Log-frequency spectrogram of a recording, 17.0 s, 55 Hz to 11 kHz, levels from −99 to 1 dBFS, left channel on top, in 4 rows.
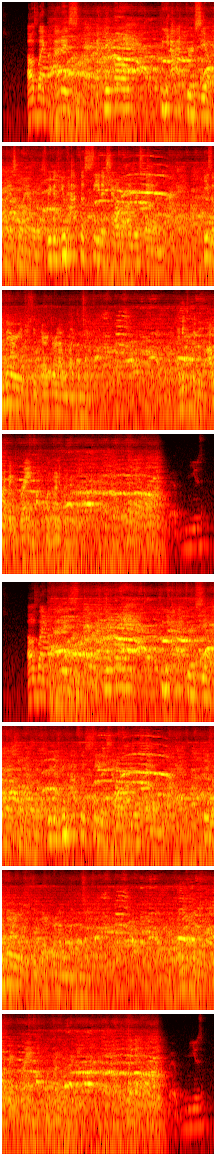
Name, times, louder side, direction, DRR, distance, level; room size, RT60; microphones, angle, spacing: voice 1, 0.5-1.5 1.8-2.6 3.2-7.4 8.3-10.6 12.0-14.1, left 3 dB, 55° left, 0 dB, 0.7 m, -34 dB
sound 1, 0.9-15.8, right 1 dB, 55° right, 2.1 m, -30 dB
voice 2, 1.6-2.4 6.0-6.8 7.2-7.5 8.5-8.9 11.2-12.9 14.0-14.3 14.9-16.7, right 1 dB, 75° right, 3 dB, 1.4 m, -43 dB
sound 2, 3.0-15.7, right 3 dB, 10° right, 3.3 m, -54 dB
8.8 x 4.9 x 4.4 m, 0.64 s
head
